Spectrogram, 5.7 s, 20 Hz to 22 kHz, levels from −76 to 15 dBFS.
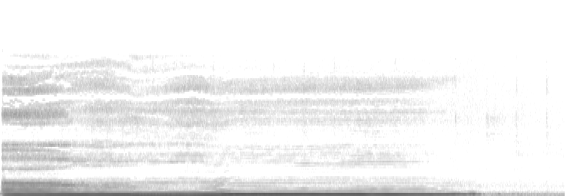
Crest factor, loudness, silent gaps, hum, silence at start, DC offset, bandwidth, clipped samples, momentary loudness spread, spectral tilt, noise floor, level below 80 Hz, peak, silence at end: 8 dB; -25 LUFS; none; none; 0 s; under 0.1%; 15 kHz; under 0.1%; 8 LU; -5.5 dB/octave; -54 dBFS; -88 dBFS; -16 dBFS; 0.85 s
